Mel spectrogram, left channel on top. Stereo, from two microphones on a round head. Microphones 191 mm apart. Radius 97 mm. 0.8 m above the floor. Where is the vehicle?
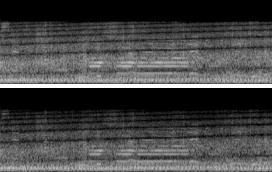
35° left (ahead or behind); by 2.7 s 30° left (ahead or behind).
